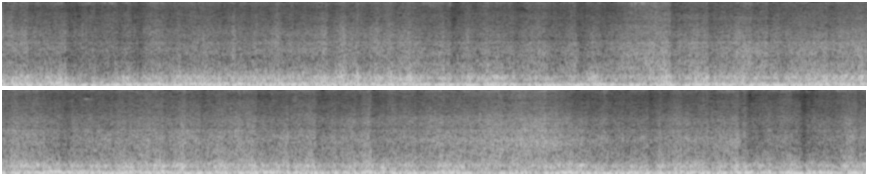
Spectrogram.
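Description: Strong storm wind buffeting the microphone: a loud, steady low rumble with no let-up.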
